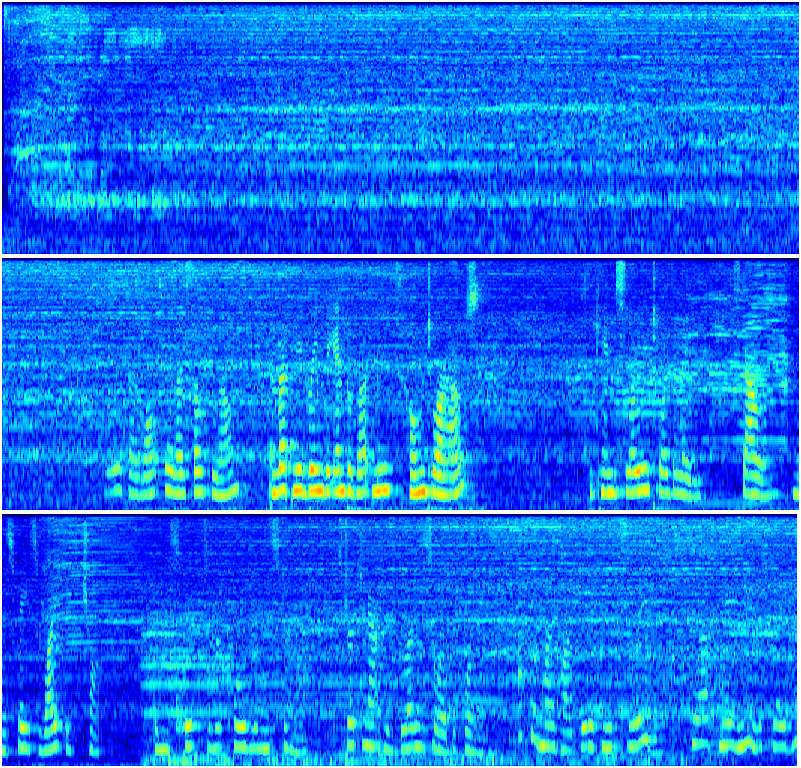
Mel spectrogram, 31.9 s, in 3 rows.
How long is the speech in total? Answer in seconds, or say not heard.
18 s.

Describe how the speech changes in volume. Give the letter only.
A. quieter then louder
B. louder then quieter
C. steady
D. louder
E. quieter
E.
